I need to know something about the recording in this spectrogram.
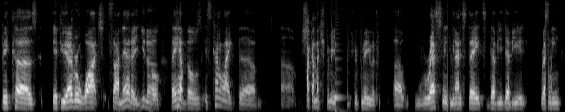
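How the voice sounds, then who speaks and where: A man's voice: mid-range voice, moderate pace, dry recording. Rambling male panelist, muffled sound. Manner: rambling, many restarts and hedges. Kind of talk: casual chat.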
